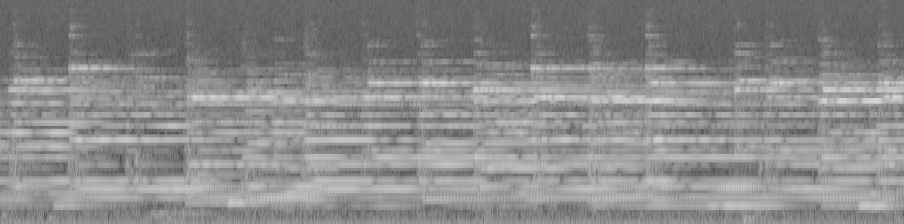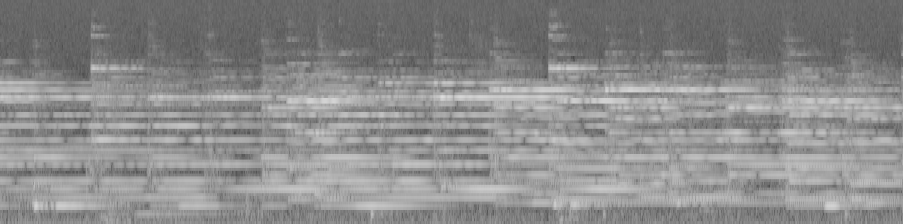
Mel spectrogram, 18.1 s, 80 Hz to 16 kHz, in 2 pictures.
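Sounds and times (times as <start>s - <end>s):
handbell choir playing melody: 0.0s - 18.0s.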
